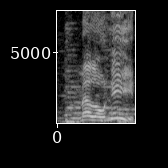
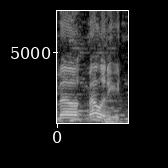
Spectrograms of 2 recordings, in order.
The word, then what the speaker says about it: Maloney: It's Maloney pronounced. Maloney, not Melanie.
